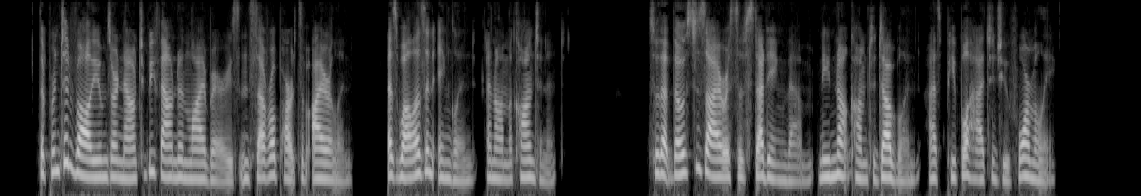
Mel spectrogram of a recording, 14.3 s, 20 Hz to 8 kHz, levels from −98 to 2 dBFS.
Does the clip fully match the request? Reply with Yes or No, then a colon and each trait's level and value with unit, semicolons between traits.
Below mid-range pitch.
No: high, 215 Hz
